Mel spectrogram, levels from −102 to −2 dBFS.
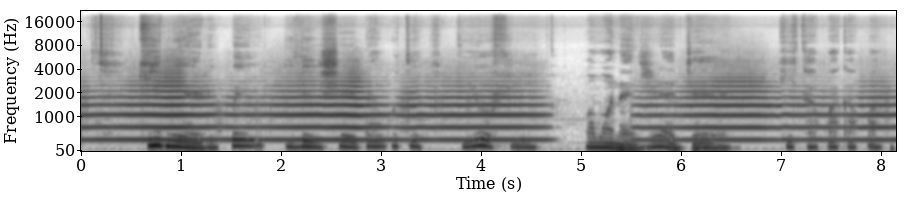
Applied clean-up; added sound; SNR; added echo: none; Trumpet; -1 dB; none.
